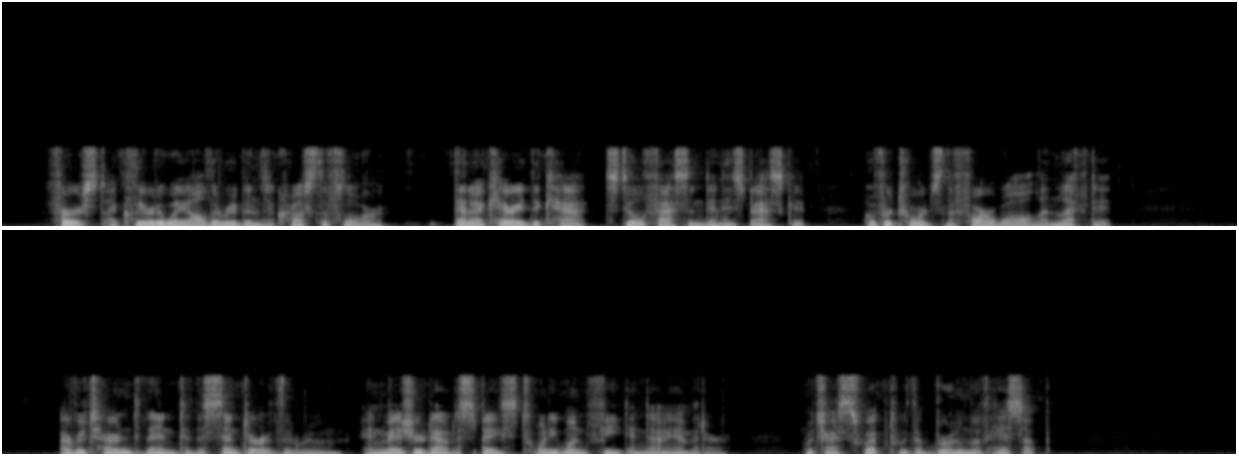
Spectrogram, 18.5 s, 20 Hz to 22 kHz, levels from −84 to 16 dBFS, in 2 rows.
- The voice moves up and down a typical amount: Yes, average, 3.3 semitones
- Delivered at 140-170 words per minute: No, average, 180 wpm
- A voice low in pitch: Yes, very low, 80 Hz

